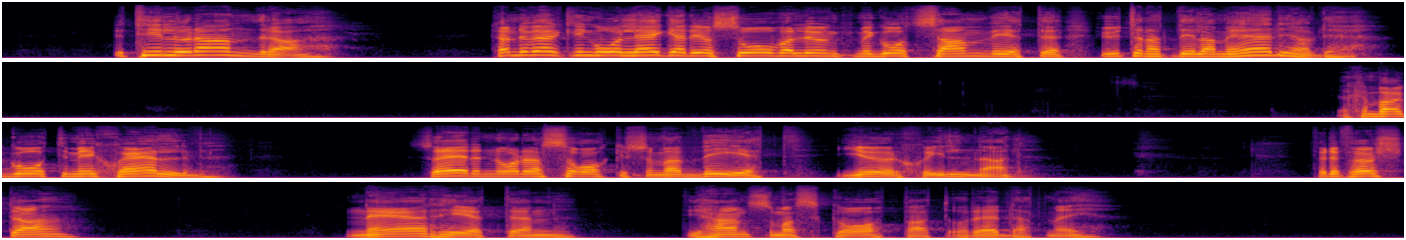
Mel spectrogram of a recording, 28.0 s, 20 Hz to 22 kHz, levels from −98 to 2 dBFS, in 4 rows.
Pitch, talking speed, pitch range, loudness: 160 Hz, 110 wpm, 125-185 Hz, -23 LUFS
